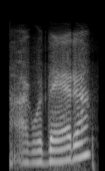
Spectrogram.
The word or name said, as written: Aguadera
